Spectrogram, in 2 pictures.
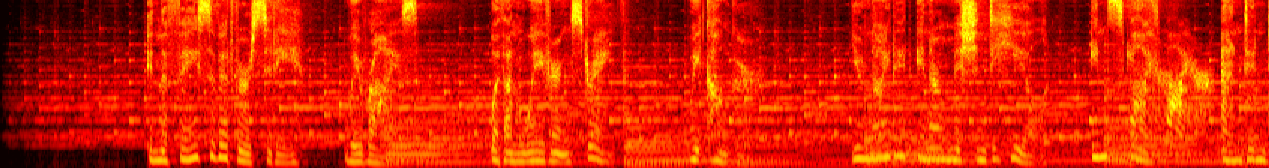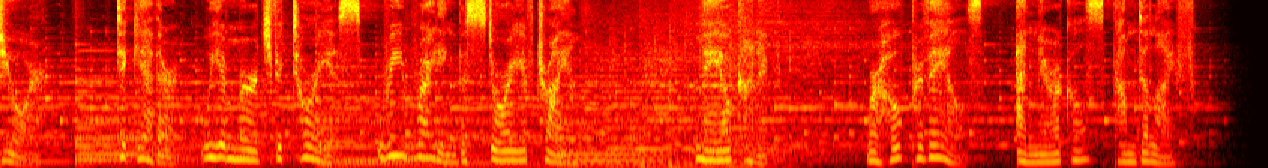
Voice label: Corporate, Friendly Authoritative Helpful, Female Voice; MAYO CLINIC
